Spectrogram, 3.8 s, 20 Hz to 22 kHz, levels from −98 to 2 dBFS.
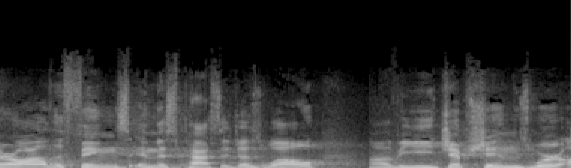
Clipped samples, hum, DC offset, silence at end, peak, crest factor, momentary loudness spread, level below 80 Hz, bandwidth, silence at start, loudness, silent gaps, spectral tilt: under 0.1%; none; under 0.1%; 0 s; -6 dBFS; 18 dB; 6 LU; -60 dBFS; 14 kHz; 0 s; -25 LUFS; none; -5.5 dB/octave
